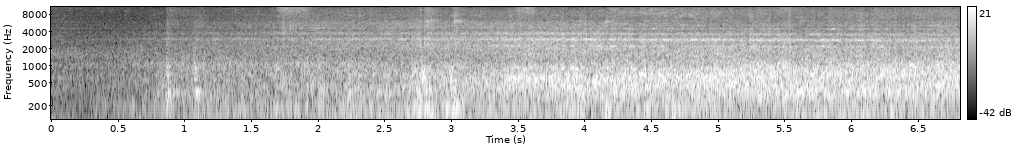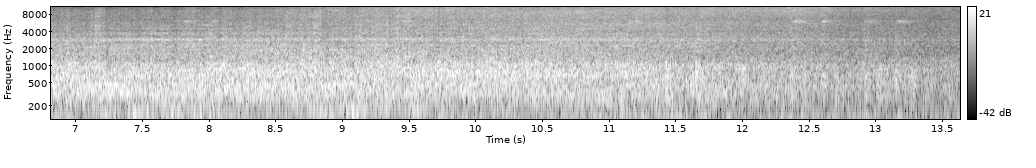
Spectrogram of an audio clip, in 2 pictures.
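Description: Diesel passenger train passing close by, its wheels clattering over rail joints and pointwork with a thin wheel squeal. The noise builds over the first few seconds, holds loud, and eases off near the end.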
